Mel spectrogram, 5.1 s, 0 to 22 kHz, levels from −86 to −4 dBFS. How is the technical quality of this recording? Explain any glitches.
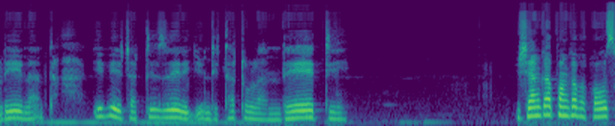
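The technical quality is limited by plainly audible lossy coding across the whole recording.

Opus compression, likely in its CELT music mode, runs throughout. Bands short of bits are filled with folded or noise-like content, so the speech sounds grainy and rough rather than swirly. The damage fits a low bitrate near 24 kbps, while the bandwidth still reaches about 20.2 kHz.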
